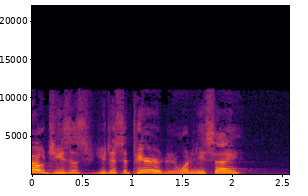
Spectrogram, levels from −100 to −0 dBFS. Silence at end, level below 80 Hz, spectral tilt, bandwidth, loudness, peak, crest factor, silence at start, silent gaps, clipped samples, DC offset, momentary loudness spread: 0.5 s; -64 dBFS; -5.5 dB/octave; 11.5 kHz; -28 LUFS; -10 dBFS; 18 dB; 0 s; none; under 0.1%; under 0.1%; 9 LU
